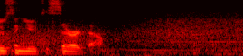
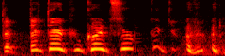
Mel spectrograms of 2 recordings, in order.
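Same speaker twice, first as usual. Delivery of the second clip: muffled; 11 semitones higher than usual. Acted. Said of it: "You hear him muffled voice".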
